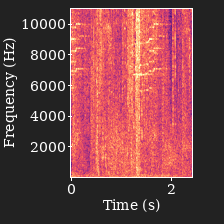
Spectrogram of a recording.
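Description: An explosion bursts loudly.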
